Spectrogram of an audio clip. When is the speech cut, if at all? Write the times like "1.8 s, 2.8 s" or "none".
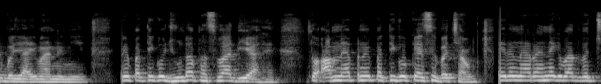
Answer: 1.2 s, 5.0 s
